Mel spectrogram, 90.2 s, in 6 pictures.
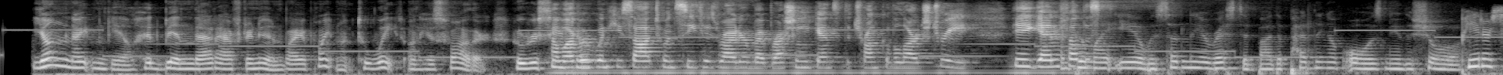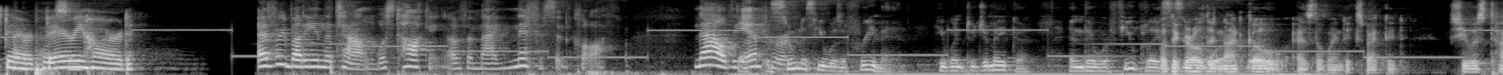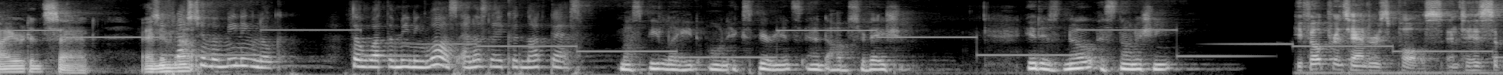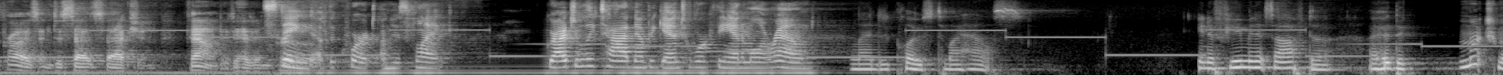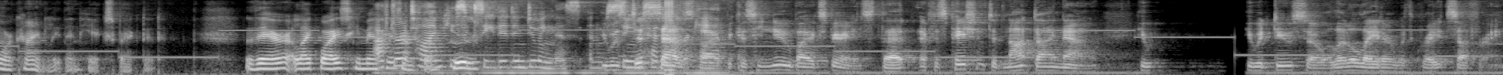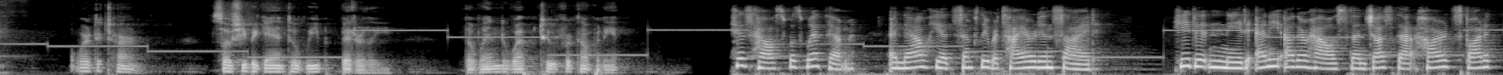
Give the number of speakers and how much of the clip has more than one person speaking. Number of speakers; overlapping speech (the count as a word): ten, about 9%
